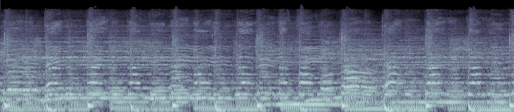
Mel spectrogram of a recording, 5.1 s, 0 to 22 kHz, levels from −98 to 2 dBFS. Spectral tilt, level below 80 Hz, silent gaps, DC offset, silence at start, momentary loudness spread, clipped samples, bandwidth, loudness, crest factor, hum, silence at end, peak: -5 dB/octave; -30 dBFS; none; under 0.1%; 0 s; 3 LU; under 0.1%; 16.5 kHz; -21 LUFS; 14 dB; none; 0 s; -6 dBFS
